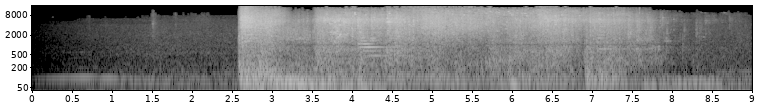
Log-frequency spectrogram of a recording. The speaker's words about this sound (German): In der Innenstadt explodierte die Fassade eines ansonsten unverdächtig aussehenden Bürogebäudes. Eine dunkle Rauchwolke stieg entlang der Hausfront nach oben.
